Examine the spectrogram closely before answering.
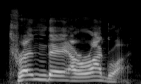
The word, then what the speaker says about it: Tren de Aragua: Tren de Aragua. Now I know how to pronounce it.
